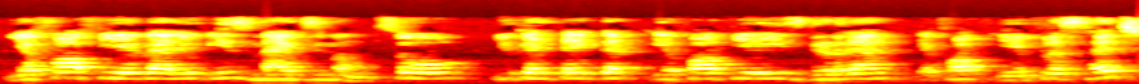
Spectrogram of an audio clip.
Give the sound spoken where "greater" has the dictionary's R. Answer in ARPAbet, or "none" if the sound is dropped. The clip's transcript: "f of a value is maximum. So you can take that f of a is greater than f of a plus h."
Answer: none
